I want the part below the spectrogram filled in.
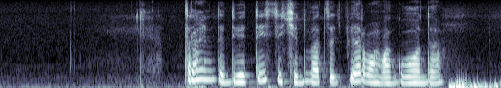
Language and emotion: Russian, neutral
